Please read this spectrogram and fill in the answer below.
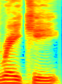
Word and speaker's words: Reiki: life force energy that flows through us all Reiki pronounced Reiki is derived from two Japanese words Reay which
